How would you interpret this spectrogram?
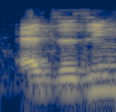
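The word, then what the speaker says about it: adjudging: एजजिंग बोलते हैं डिसाइलेंट रहता है।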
